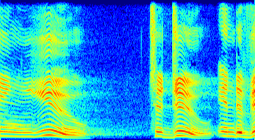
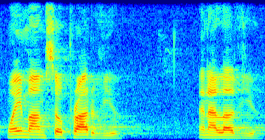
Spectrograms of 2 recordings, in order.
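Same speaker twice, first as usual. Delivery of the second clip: softer, gentle fatherly voice; imitated tender dad; 9 semitones lower, 7 dB quieter, faster than usual. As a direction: say it like a proud dad, softly. Imitating dad's loving words.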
